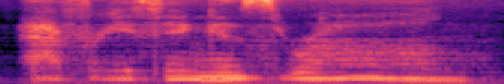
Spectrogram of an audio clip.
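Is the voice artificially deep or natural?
deep. The voice is artificially deepened by a changer. "with the deep voice"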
